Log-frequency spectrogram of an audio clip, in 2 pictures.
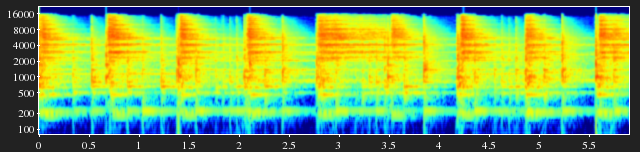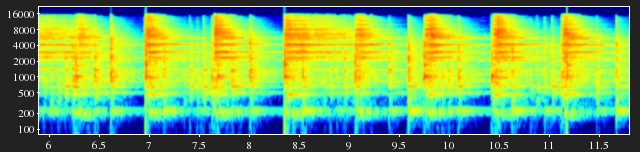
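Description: Panchavadyam temple percussion ensemble (timila, maddalam and idakka drums with ilathalam cymbals) playing the 28-aksharakalam rhythm: an even beat of about three strokes every two seconds, each stroke ringing on.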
